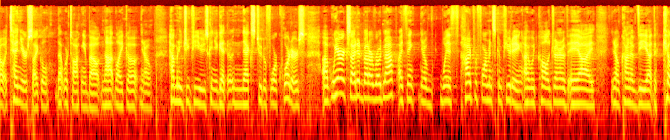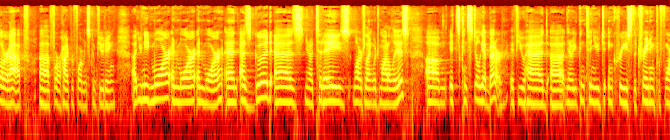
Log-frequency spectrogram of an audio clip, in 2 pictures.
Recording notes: The Code Conference was this week, and we had a great time talking live onstage with all of our guests.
